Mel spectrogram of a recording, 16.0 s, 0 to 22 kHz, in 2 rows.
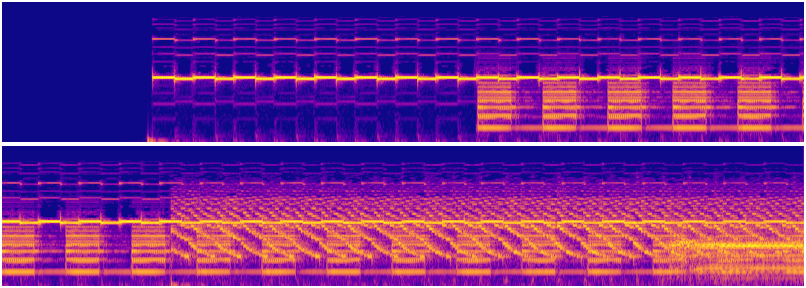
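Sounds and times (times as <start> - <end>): high rapid alarm beeps: 4.0 - 16.0
lower pulsing alarm tone: 4.6 - 16.0.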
